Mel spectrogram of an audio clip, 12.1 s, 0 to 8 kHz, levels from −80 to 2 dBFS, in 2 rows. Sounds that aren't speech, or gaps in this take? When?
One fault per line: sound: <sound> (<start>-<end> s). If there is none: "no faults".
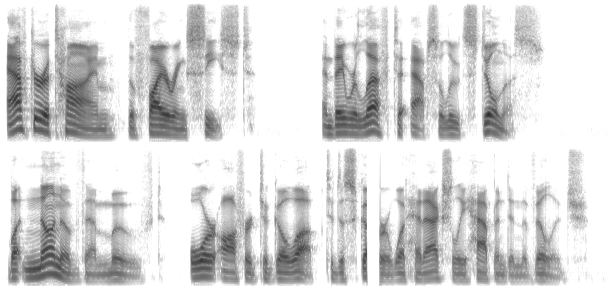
sound: dropout (9.7-9.8 s)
